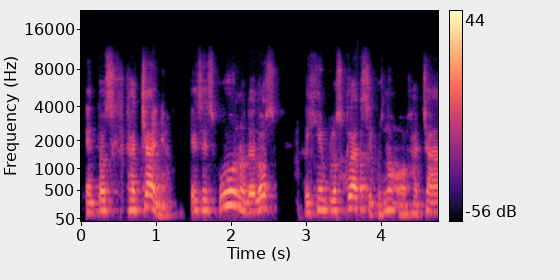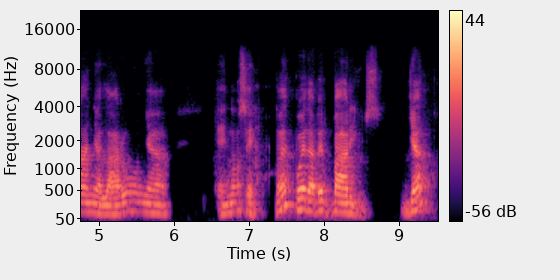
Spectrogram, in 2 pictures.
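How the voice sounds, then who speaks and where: A man teaches an online language class, quizzing students and constantly checking understanding with tag questions. His voice is fairly high with lively intonation and a darkish tone, and he speaks slowly.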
